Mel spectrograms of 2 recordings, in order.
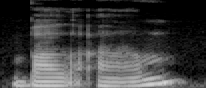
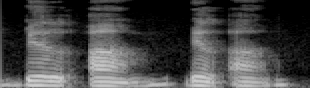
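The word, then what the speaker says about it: Balaam: Moab summons the prophet balam I I forget I I think the Hebrew pronunciation of this word is actually bill um so he summons him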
